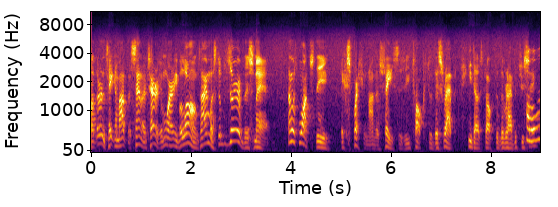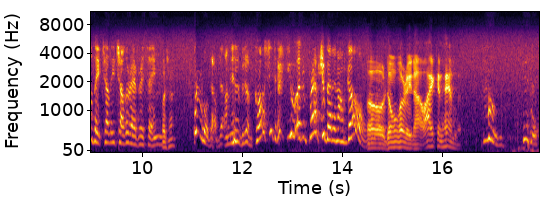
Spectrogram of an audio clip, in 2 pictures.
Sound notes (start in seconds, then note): 12.6 Veta stammering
